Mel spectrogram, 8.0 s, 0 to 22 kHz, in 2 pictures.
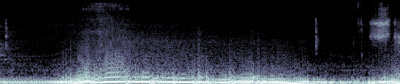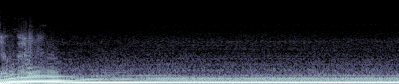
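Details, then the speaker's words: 2005 Mini Cooper S R53 (supercharged), after new timing chain, supercharger service, intake gaskets and catalytic converter removed: engine revs twice and drops back with sharp exhaust pops on lift-off, still backfiring; cause unknown, exhaust blowing slightly. "still doing it so there's now all the intake gaskets and everything have been changed the timing's been changed the cat's been taken out of the system that's uh I thought it's blocked but"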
